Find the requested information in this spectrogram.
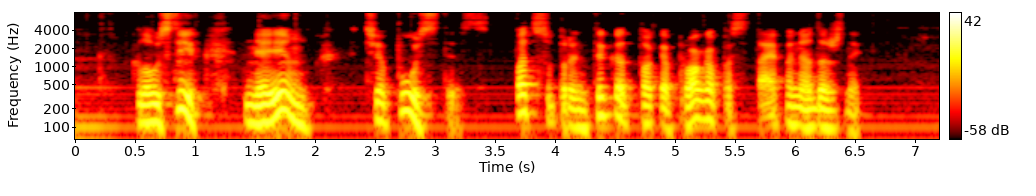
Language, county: Lithuanian, Tauragė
